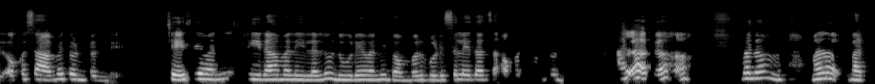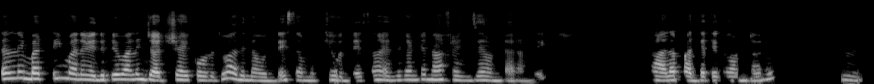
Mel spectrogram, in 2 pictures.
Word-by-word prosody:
ఒక 210 - -12
సామెతుంటుంది. 210 - +1 0.5
చేసేవన్నీ 235 +2 +4
శ్రీరామ 225 -1 +2
లీలలు 205 +3 +1
దూరేవన్నీ 215 +1 +1
దొంబల 195 +2 -1
గుడిసె 205 +2 -2
లేదా 220 0 +1
సా - - -4
ఒకటుంటుంది. 220 -1 -15 0.6
అలాగా - - +6 0.8
మనం 280 +2 +3 0.5
మన 255 - +6 0.3
బట్టల్ని 255 +8 +1
బట్టి 260 +2 -1
మనం 230 -2 +1
ఎదుటి 210 +3 0
వాళ్ళని 230 +1 +2
జడ్జ్ 185 -1 +2
చేయకూడదు. 200 0 -2
అది 205 -4 0
నా 180 - -4
ఉద్దేశం 195 +3 -5
ముఖ్య 175 +4 -7
ఉద్దేశం. 175 +5 -6
ఎందుకంటే 210 +3 -4
నా 215 - +2
ఫ్రెండ్సే 195 -1 -4
ఉంటారండి. 170 - -8 1.1
చాలా 195 0 +2
పద్ధతిగా 185 +1 -3
ఉంటారు. 175 +6 -4 0.7
హ్మ్. 190 -3 -7
210 Hz, 115 wpm, -23 LUFS, 190-230 Hz, 1.1 s, అలాగా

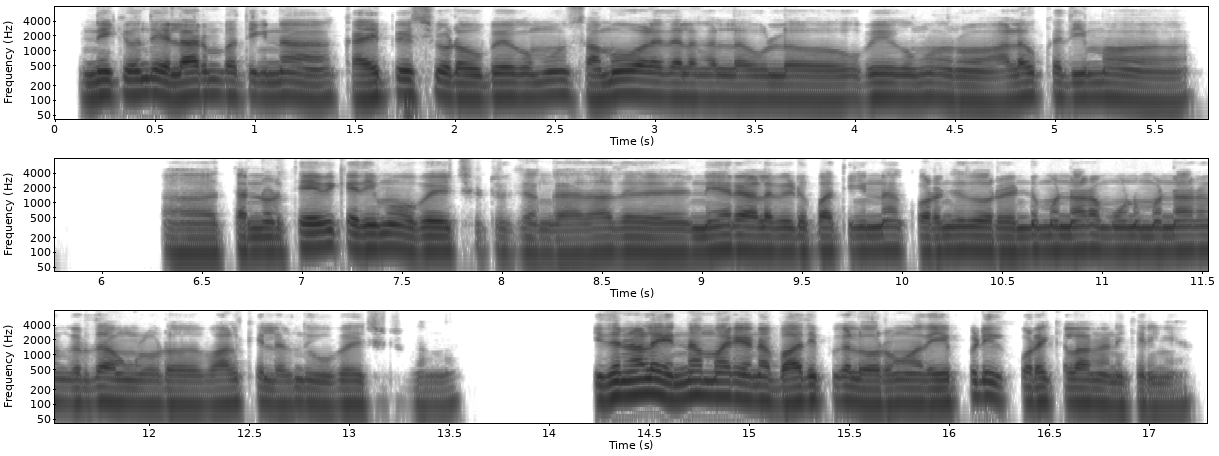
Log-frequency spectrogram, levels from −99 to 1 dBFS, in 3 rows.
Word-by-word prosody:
இன்னைக்கு 125 +2 +2
வந்து 135 0 +2
எல்லாரும் 125 +3 +4
பார்த்தீங்கன்னா, 120 0 -1 0.3
கைபேசியோட 120 +1 +1
உபயோகமும், 115 +2 0
சமூக 115 +4 +2
வலைதளங்கள்ல 115 -3 0
உள்ள 105 0 -1 0.3
உபயோகமும் 115 +1 -1
ஒரு 100 -1 -1 0.2
அளவுக்கு 115 +2 -2
அதிகமா 115 0 -2 1.0
அ - - -4 0.3
தன்னோட 105 0 0
தேவைக்கு 125 0 +3
அதிகமா 120 +1 +2
உபயோகிச்சுட்ருக்காங்க. 100 -2 -3
அதாவது 105 +2 -2 0.4
நேர 115 +1 +1
அளவீடு 105 0 0
பார்த்தீங்கன்னா, 105 +1 -2
குறஞ்சது 110 +1 0
ஒரு 105 - -1
2 105 +1 -1
மணி 110 0 +1
நேரம், 110 -1 0
3 110 0 0
மணிநேரம்ங்கிறது 110 0 -1
அவுங்களோட 100 -1 -2 0.2
வாழ்க்கையிலிருந்து 105 -1 -3
உபயோகிச்சுட்ருக்காங்க. 100 -1 -7 0.7
இதனால 155 +4 +6
என்ன 145 - +4
மாரியான 135 -5 +4
பாதிப்புகள் 115 -2 +1
வரும்? 105 +1 0
அதை 105 - +2
எப்பிடி 145 +6 -1
குறைக்கலான்னு 110 -2 0
நினைக்கிறீங்க? 90 -1 -5
110 Hz, 140 wpm, -25 LUFS, 105-120 Hz, 1.0 s, இதனால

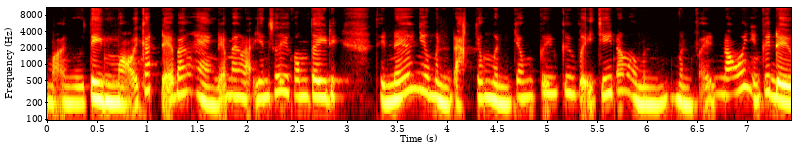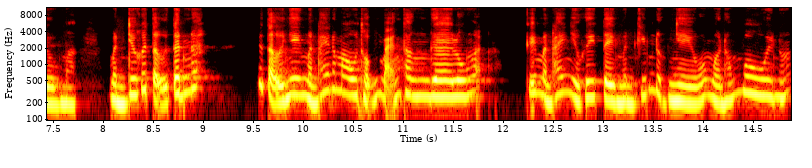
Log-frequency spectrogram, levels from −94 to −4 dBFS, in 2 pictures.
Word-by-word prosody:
mọi 200 0 -6
người 195 0 -2
tìm 215 -4 +7
mọi 195 - -1
cách 335 0 -6
để - - -1
bán 285 +3 -4
hàng, 220 -9 -1
để 185 - -4
mang 265 -1 -4
lại - - -6
doanh 240 +1 -2
số 305 - -5
cho 310 - -3
công 260 0 -5
ty 255 -2 +3
đi, 265 - -5 0.4
thì 215 - -1
nếu 235 +10 +2
như 345 -4 -4
mình 220 -8 +2
đặt - - -6
cho 240 - -4
mình 215 -6 +1
trong 250 +1 -7
cái 290 +3 -5
cái 300 -1 -5
vị - - -3
trí 285 +2 -3
đó 330 +1 -8
mà - - -6
mình 190 +1 0
mình 210 -6 -1
phải 195 +3 -11
nói 290 +6 -4
những 220 - -5
cái 315 - -4
điều 205 -6 +6
mà 195 -1 +1 0.4
mình 205 -4 +5
chưa 275 - +1
có 345 - -1
tự 185 - +2
tin 290 +7 +4
á, 365 - -2 0.6
cái 410 - -2
tự - - +5
nhiên 275 +5 +2
mình 220 -6 +2
thấy 320 - -6
nó 350 - -7
mâu 290 -4 0
thuẫn 235 +1 -4
bản 245 - -3
thân 260 -3 -2
ghê 255 -1 +6
luôn 255 +2 +3
á, - - -10 0.4
cái - - -2
mình 240 -8 -1
thấy 285 +8 -7
nhiều 260 -8 -1
khi 245 +3 -1
tiền 210 -3 +6
mình 200 -1 +1
kiếm 270 +6 -8
được 275 -9 -7
nhiều 205 -1 +3
á 260 - -8
mình 210 -4 0
hổng 235 +9 -4
vui 280 -4 0
nữa. 250 +3 -5
250 Hz, 295 wpm, -22 LUFS, 210-285 Hz, 0.6 s, tìm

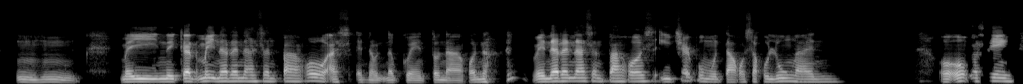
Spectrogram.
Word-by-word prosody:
mhm, 110 -3 -5 0.4
may 130 +1 +4
may 130 0 +3
ka 145 +2 +6
naranasan 150 -1 +1
pa 140 0 -1
ako, 160 -2 +2
as- 120 - -2
ano 105 -1 -5
nagkuwento 100 0 -5
na 95 -2 -2
ako 105 +4 -3
'no- 125 - 0 0.5
may 130 - +4
naranasan 150 +1 +4
pa 140 0 +2
ako 145 - -5 0.2
as 145 - -10
HR 130 -2 -4
pumunta 120 -4 -2
ako 125 - -4
sa 120 - -5
kulungan. 125 -2 -3 1.0
Oo, 155 +1 +2
kasi 150 0 +1
130 Hz, 145 wpm, -23 LUFS, 115-145 Hz, 1.0 s, ka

